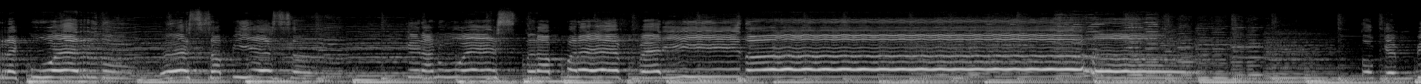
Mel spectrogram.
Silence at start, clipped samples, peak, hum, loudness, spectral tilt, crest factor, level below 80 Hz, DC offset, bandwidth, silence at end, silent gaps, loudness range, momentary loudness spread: 0 s; under 0.1%; -10 dBFS; none; -23 LUFS; -5.5 dB/octave; 12 dB; -36 dBFS; under 0.1%; 14 kHz; 0 s; none; 5 LU; 8 LU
